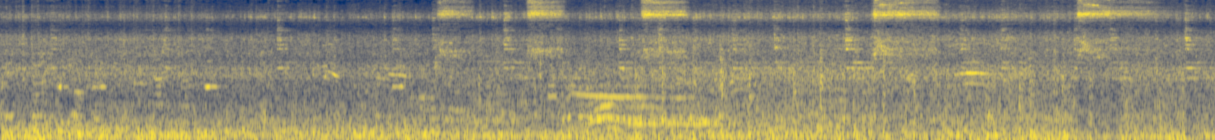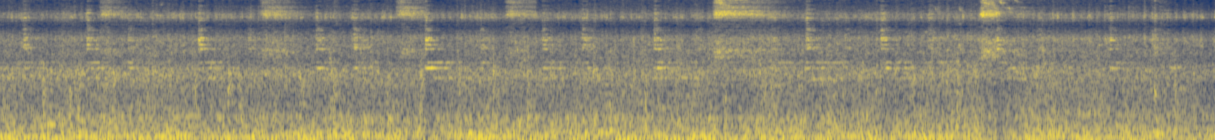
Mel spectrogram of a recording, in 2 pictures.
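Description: A zoo ride train at the Vancouver zoo rolls steadily along its rails, with continuous rumbling, clattering wheels and occasional squeals, while people talk over the running noise throughout.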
